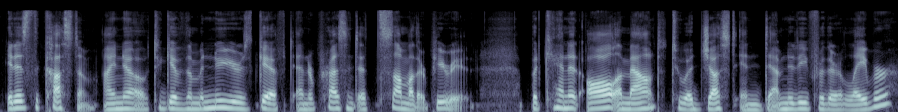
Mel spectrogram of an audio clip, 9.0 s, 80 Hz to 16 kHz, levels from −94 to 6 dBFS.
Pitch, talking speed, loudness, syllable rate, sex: 160 Hz, 215 wpm, -20 LUFS, 5.1 syllables/s, female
